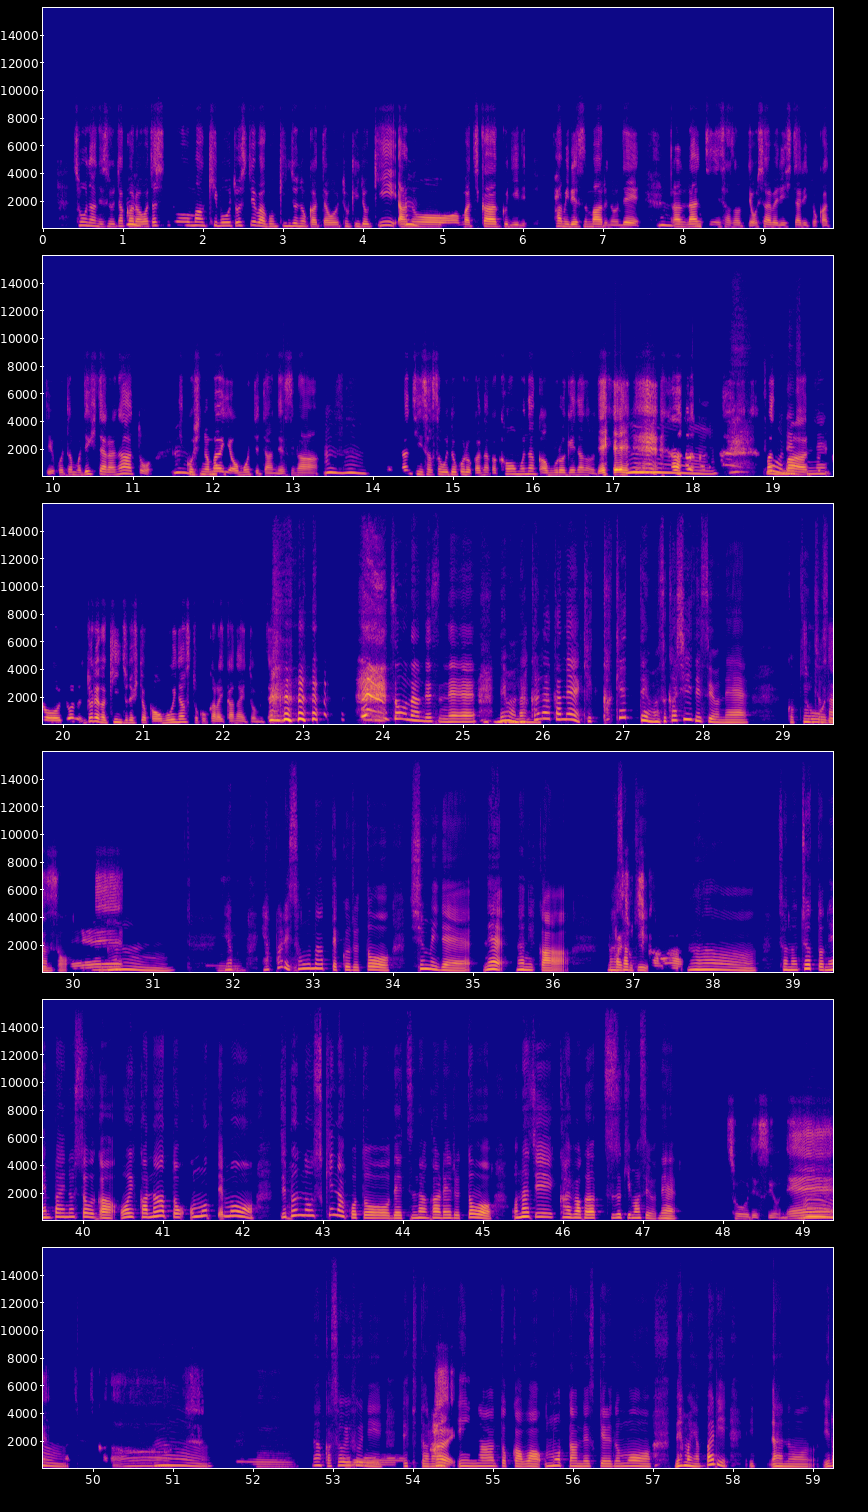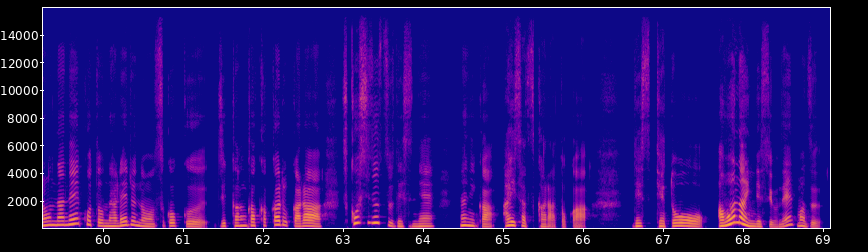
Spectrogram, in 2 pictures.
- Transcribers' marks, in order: other background noise; laugh; laugh; stressed: "会わないんですよね"
- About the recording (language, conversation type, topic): Japanese, advice, 引っ越しで新しい環境に慣れられない不安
